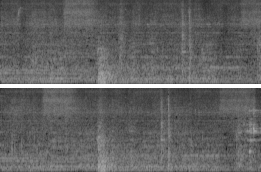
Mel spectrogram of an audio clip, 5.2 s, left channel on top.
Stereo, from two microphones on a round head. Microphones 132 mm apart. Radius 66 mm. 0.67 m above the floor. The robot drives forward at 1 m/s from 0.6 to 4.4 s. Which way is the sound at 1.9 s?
35° right (ahead or behind).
